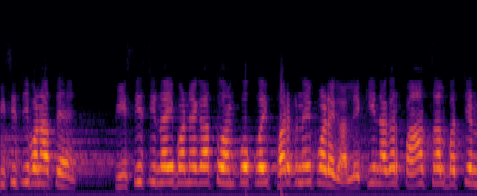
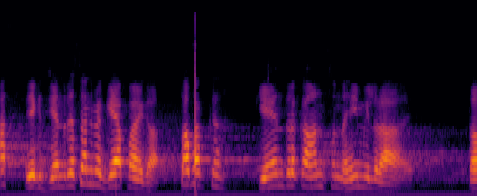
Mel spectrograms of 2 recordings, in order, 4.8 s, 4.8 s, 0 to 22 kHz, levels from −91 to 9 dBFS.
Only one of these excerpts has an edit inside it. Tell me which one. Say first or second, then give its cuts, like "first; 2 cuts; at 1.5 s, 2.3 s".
second; 1 cut; at 1.9 s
